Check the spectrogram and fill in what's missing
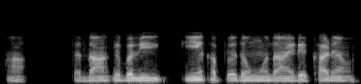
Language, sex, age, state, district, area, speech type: Sindhi, male, 30-45, Maharashtra, Thane, urban, conversation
